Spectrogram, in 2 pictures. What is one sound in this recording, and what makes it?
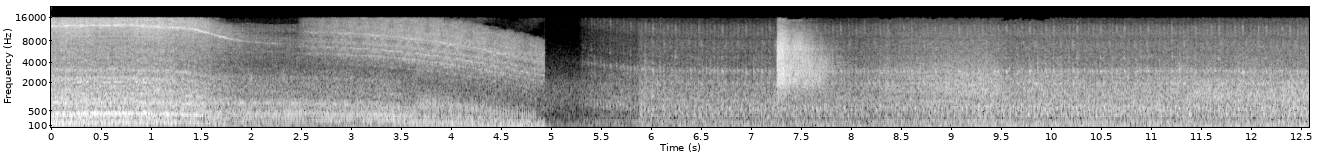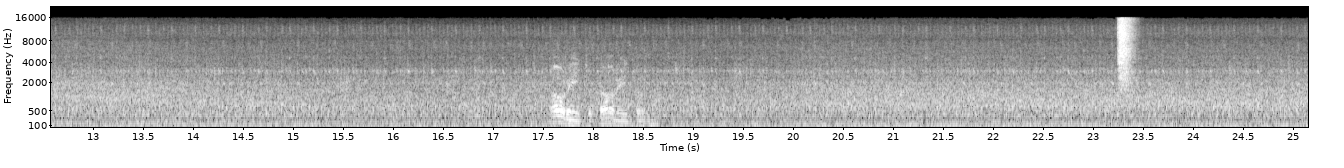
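A bus engine hums steadily as the bus drives along a road.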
